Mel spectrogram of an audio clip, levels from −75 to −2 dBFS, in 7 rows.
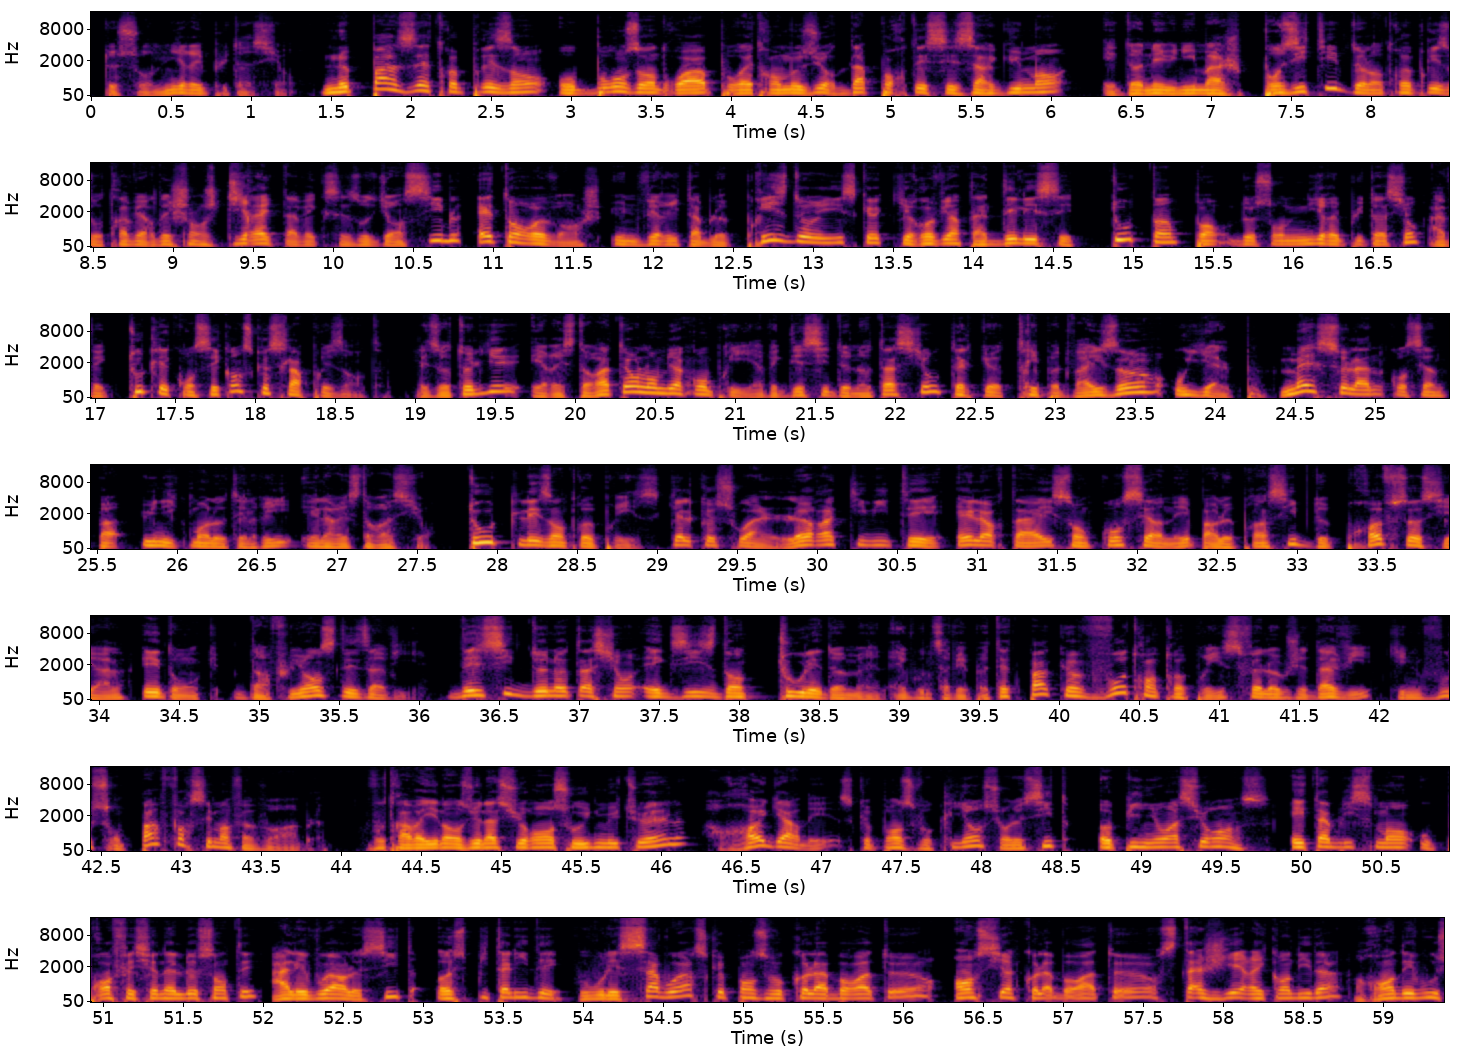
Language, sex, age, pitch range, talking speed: French, male, 50-69, 100-150 Hz, 180 wpm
